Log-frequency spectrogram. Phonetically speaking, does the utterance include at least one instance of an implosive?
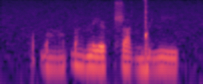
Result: yes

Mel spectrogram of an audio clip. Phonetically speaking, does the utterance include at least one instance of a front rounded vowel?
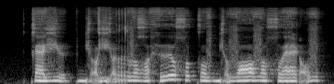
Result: no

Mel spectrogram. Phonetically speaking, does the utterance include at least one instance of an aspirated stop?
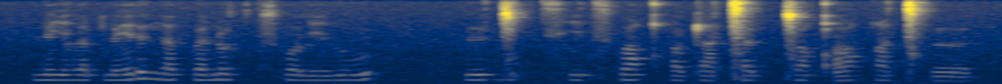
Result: yes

